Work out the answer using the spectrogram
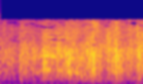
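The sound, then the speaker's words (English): A crowd applauds Senate Democrats as they enter a press conference on Capitol Hill. Dense, steady clapping fills the short stretch. “They cleared the latest hurdle this morning when they won another key test vote, and then they were cheered as they entered a press conference on Capitol Hill.”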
